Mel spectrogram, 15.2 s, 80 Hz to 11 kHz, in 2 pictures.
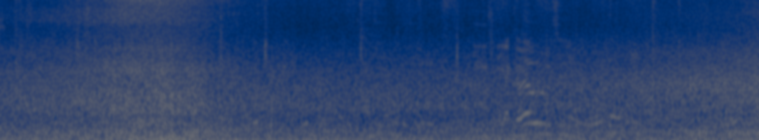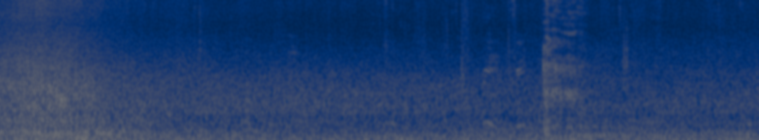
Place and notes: Calle Bertrand Russell, Madrid, España - North access
Voices and steps of people who come talking. There is heavy traffic on the road, as well as at the entry to university. Mainly are cars coming in, but on the road there are also trucks and vans; also intercity bus.one bus leaves the university and takes the road. Sound of steeps getting closer. Two girls are chatting. The cars continue coming in to the University regularly. There is fluid traffic on the road.
Recorded with a Zoom H4n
